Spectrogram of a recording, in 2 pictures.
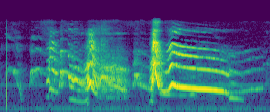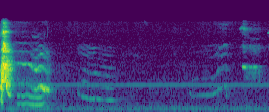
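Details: Pet Chihuahua named Chevy howling: a series of wavering, falling howls with sharp yipping onsets, three loud bursts spaced a couple of seconds apart, trailing into quiet whimpers and near silence.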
